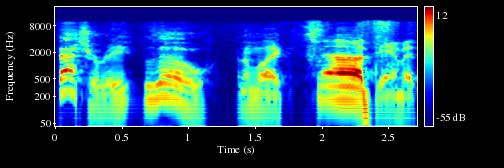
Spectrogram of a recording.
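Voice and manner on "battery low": synthetic British navigation-system voice. Retelling a treadmill run when the GPS voice speaks up, robotic British GPS lady voice. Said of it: "the little like robot GPS British lady voice goes".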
